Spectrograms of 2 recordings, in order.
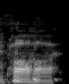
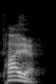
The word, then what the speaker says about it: Paya: I am one of your hosts, Paya, my new name is, or Paha. Paya. With me, they corrected our pronunciation. Paya. Right, it's Paya.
